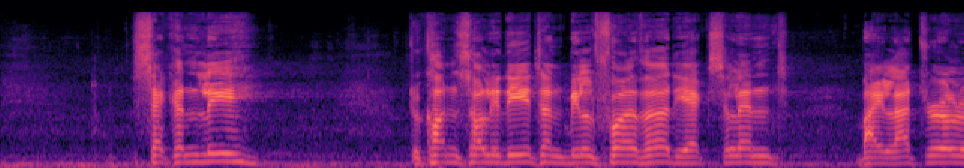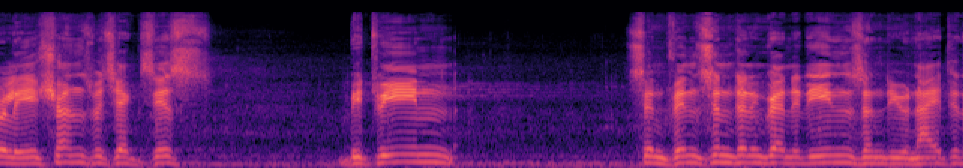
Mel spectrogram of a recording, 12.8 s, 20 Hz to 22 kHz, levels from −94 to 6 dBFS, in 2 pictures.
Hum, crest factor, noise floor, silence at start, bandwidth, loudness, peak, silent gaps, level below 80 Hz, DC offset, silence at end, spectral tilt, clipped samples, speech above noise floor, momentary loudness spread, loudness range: none; 20 dB; -54 dBFS; 0 s; 16 kHz; -22 LUFS; -6 dBFS; none; -62 dBFS; under 0.1%; 0 s; -2 dB/octave; under 0.1%; 30 dB; 11 LU; 3 LU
